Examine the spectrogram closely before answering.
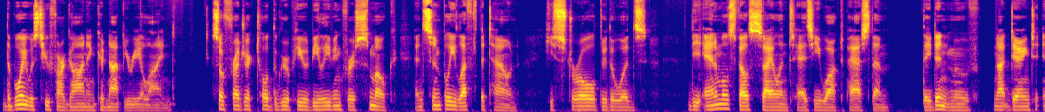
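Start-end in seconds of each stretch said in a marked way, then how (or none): none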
